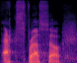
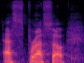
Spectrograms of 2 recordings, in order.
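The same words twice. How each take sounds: First: It begins with an 'ex' sound, like express. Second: It begins with an 'es' sound, no k. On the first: The speaker calls it wrong. "that word is going to be espresso" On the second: The speaker calls it right. "So remember, it's espresso"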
